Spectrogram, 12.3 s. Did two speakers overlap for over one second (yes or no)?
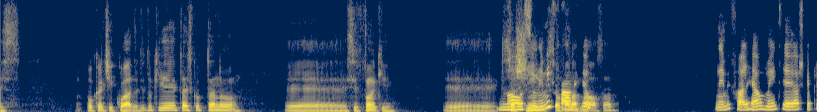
yes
